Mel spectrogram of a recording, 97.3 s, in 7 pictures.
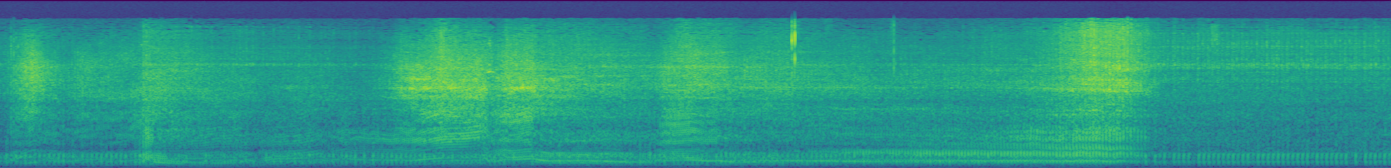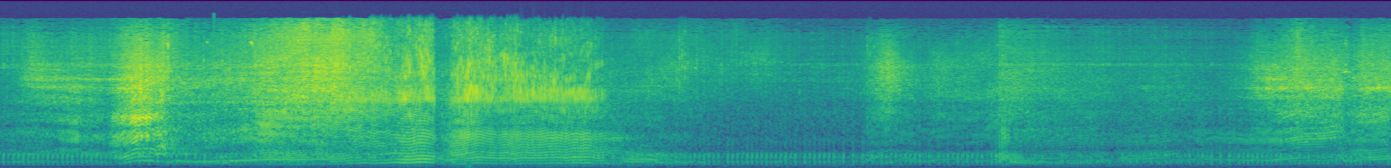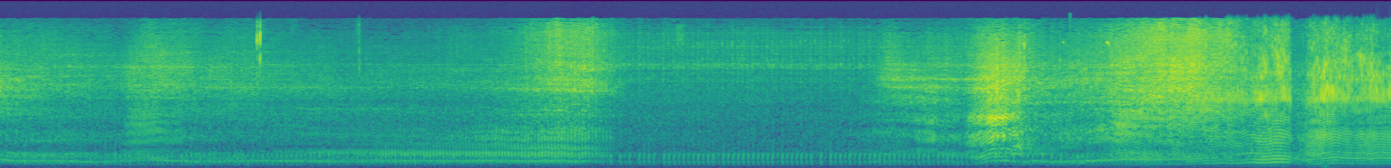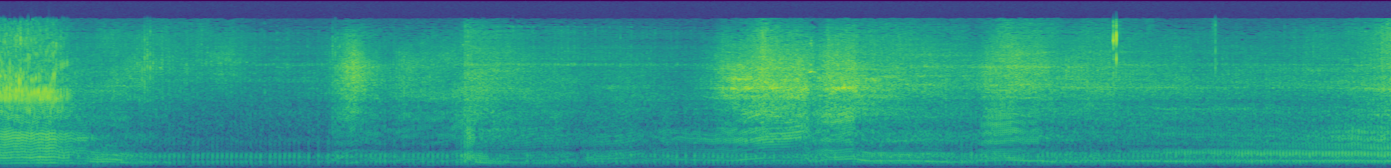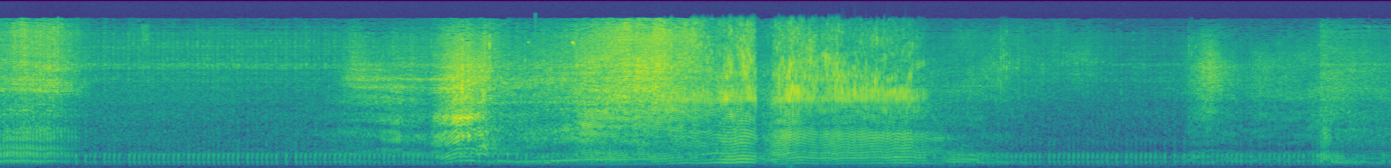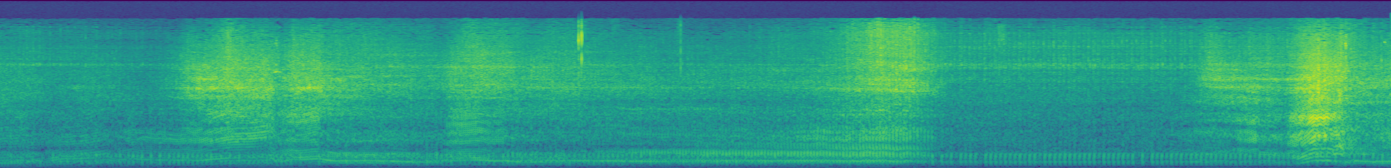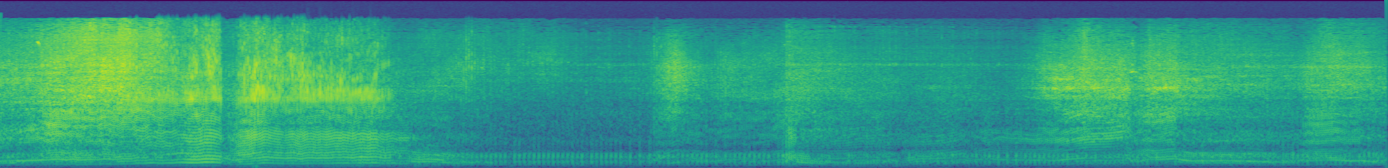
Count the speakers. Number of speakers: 0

